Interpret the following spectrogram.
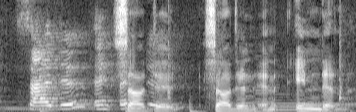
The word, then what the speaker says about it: Sade: Sade, Sade and Sade, Sarden and Inden.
